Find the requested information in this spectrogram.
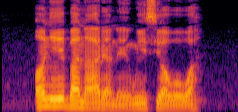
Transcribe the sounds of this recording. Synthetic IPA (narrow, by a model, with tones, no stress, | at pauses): ɔ˦ɲɪ˦ɪ˦ba˦na˨a˦ɾja˨ne˨ŋʷi˦si˦ɔ˨wʊ˦wa˦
